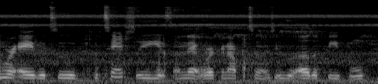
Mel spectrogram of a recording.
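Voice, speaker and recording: Against noticeable background noise, a woman with a Georgia accent speaks in a very deep, low pitch. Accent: southern US (Georgia). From North Georgia. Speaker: podcast co-host. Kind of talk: casual chat. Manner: articulate.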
